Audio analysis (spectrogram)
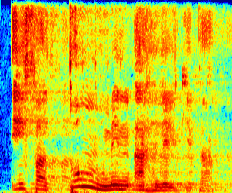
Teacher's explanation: تنوین کے بعد ادغام مع غنہ کے 4 حرفوں میں سے میم ہے، تو یہاں غنہ کر کے پڑھیں گے۔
